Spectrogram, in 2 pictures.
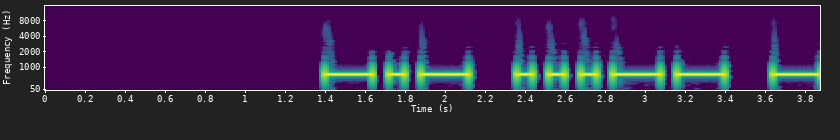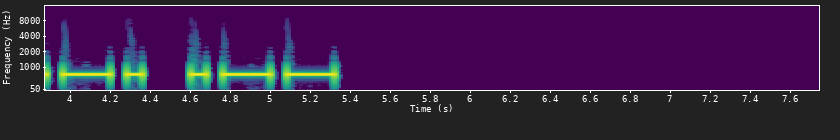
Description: Morse code, heard as a keyed tone, about 15 wpm, 700 Hz. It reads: K3GW
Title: USA Call Signs - 4 Characters - Repeated 3x - 15wpm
